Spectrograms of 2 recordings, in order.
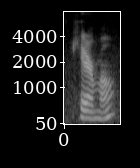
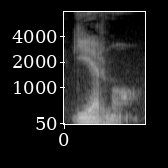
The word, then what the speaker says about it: Guillermo: Guillermo. No, you said it wrong. It's Guillermo.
